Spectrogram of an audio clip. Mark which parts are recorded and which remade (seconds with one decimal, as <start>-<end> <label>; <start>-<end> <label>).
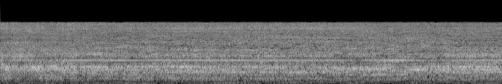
0.0-0.7 remade; 0.7-5.0 recorded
